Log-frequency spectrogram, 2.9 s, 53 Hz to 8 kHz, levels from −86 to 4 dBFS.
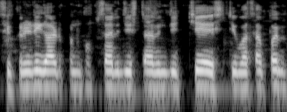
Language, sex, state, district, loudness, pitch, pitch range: Marathi, male, Maharashtra, Chandrapur, -15 LUFS, 160 Hz, 155-165 Hz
